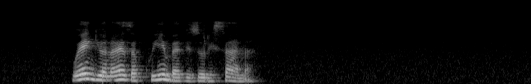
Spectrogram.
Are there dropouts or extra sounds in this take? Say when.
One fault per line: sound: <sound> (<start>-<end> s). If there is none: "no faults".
no faults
